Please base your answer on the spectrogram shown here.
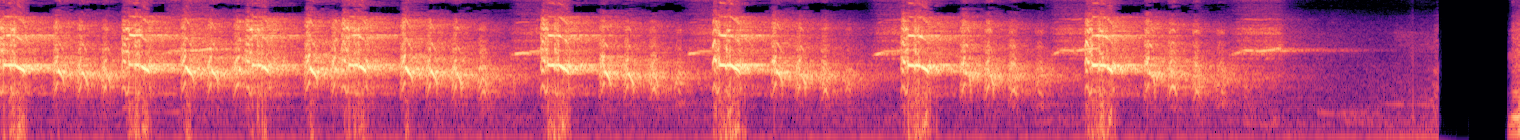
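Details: Caged Sindhi black francolin giving its call: a rapid string of harsh, scratchy, rasping notes repeated about once a second, loud and close, fading into quiet at the end.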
